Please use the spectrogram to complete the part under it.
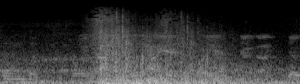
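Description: A parachute snaps open with a loud whoosh.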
